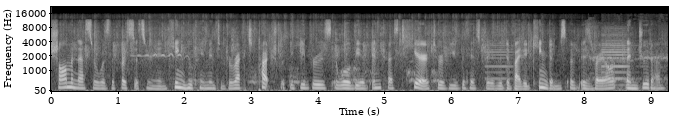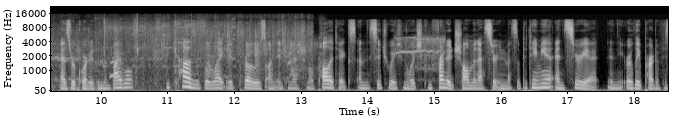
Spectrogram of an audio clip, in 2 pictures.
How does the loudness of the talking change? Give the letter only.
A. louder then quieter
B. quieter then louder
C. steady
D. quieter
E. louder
C.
